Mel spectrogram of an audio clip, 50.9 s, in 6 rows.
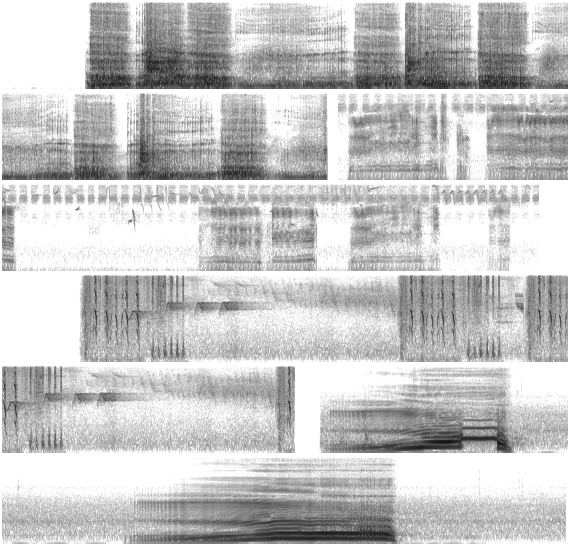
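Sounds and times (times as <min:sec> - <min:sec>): lion roaring: 0:01.3 - 0:15.0, 0:38.8 - 0:41.8, 0:44.3 - 0:48.5
quick clicks: 0:26.7 - 0:28.2, 0:31.4 - 0:34.9, 0:38.1 - 0:38.4
short pitched calls: 0:26.7 - 0:28.2, 0:31.4 - 0:34.9.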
